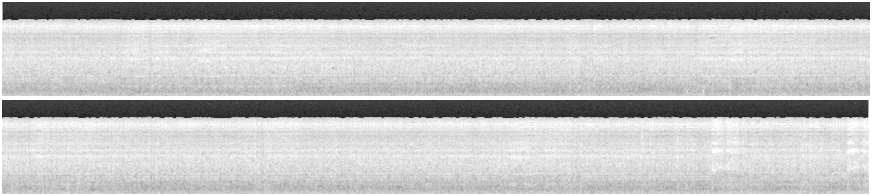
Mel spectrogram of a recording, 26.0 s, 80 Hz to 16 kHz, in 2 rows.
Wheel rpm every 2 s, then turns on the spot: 240, 230, 230, 230, 230, 230, 230, 230, 230, 230, 230, 230, 250.
none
